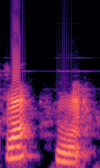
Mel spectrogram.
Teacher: நாவினது நுனி மேல் நோக்கி சென்று அன்னத்தை தொடும்போது ர பிறக்கும்.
